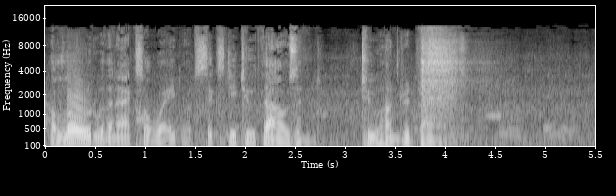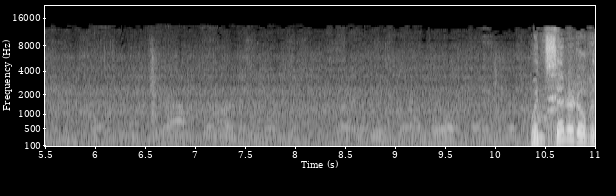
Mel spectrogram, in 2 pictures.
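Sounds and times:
faint voices talking: 0.0 - 11.0
truck engine running: 0.0 - 11.0.

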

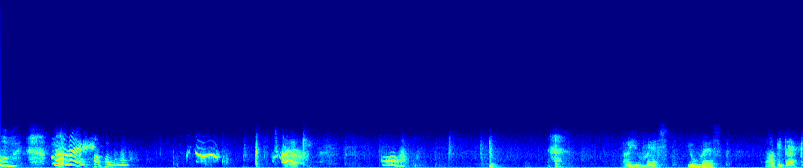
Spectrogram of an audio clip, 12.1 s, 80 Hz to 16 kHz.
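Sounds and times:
low film soundtrack hum: 0.0 - 12.0.

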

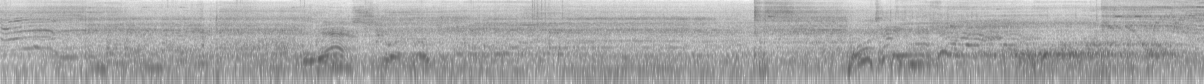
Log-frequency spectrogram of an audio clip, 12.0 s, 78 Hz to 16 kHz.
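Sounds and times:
pachinko machine music and effects: 0.0 - 12.0.

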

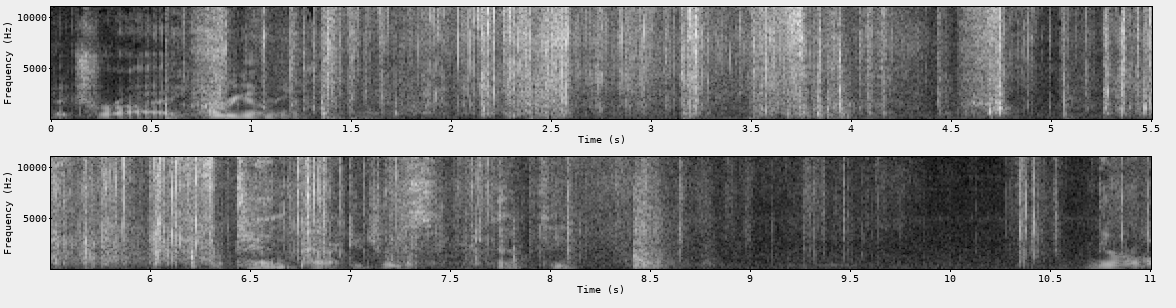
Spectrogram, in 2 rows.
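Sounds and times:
box wrapper crinkling and tearing: 0.7 - 9.6, 10.2 - 11.0.

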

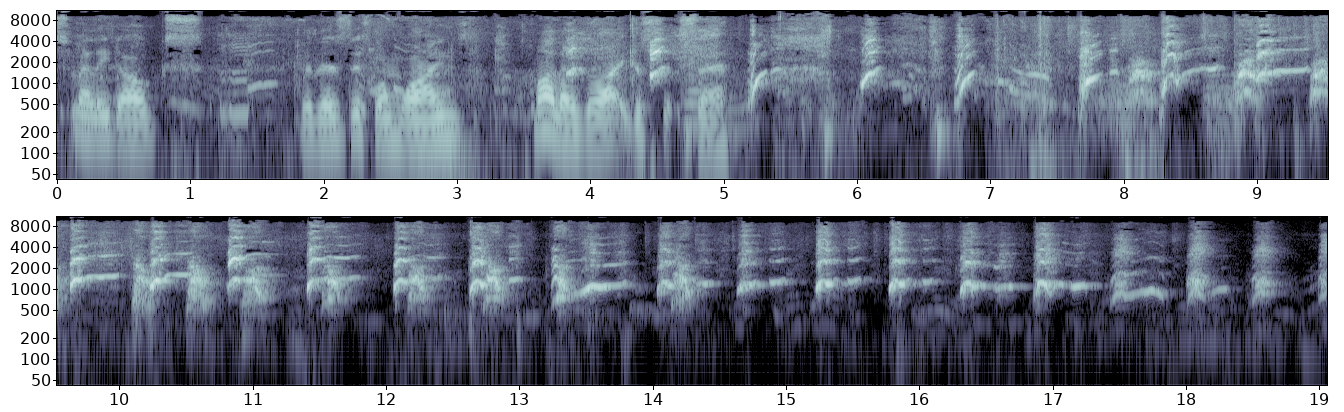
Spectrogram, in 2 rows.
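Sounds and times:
small dog barking: 5.2 - 19.0.

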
